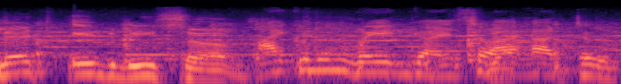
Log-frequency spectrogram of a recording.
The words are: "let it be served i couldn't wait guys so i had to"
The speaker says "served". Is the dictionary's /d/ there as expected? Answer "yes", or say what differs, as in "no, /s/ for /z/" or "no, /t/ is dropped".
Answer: no, /d/ is dropped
